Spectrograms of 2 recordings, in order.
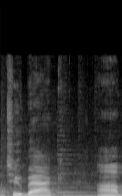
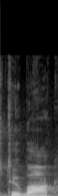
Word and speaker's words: Tubac: Some would call it Tubac, but from what I understand and what I call it is Tubac, just in case you were wondering.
